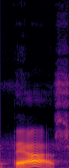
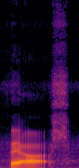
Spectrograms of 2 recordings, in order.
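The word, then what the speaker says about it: θεός: There's 2 syllables in theos, right? You have the, and then you have as. You don't say theos, you say theos.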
